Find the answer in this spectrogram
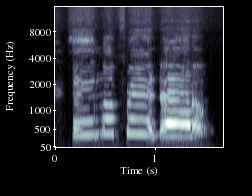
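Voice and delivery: put-on high, tearful, sobbing little child's voice. Retelling a daughter's words about a friend's death: imitating a crying child. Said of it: "she just crying like a mother".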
